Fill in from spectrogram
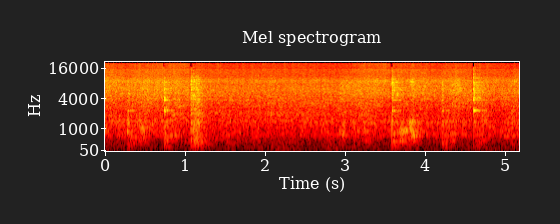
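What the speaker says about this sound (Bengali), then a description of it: "এবার টমেটোটাকে ভালো করে কষিয়ে নিচ্ছি।" Tomatoes with salt fry and get stirred in a pan: a soft, steady sizzle with sharp scraping strokes of the spoon at intervals, close and fairly quiet.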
